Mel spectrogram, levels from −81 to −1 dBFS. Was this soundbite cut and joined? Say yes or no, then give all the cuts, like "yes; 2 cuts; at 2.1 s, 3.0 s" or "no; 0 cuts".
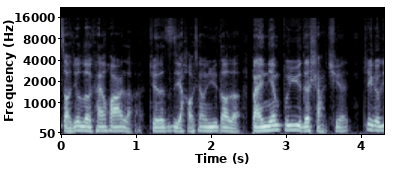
yes; 1 cut; at 2.5 s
